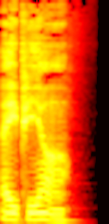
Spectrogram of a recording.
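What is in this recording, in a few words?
"apr", British English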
